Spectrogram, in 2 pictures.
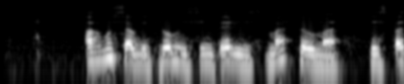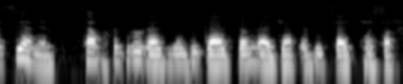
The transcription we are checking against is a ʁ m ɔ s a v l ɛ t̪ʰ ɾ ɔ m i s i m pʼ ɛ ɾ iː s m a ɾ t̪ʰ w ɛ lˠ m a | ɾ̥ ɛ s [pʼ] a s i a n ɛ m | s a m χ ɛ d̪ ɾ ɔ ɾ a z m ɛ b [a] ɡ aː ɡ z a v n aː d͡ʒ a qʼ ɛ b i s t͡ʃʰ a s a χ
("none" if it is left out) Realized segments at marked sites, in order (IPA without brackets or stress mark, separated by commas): pʼ, i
